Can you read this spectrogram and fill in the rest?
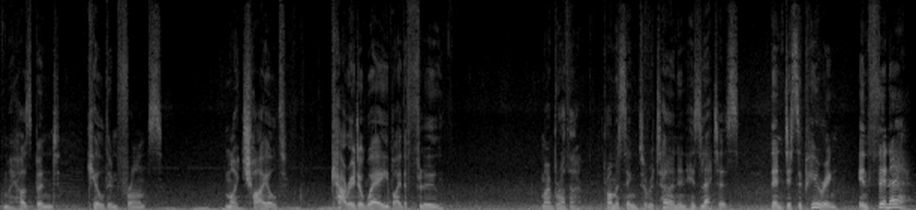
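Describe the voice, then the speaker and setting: A woman with an English accent playing a vengeful, grieving undead vampire sister in a video game, mocking and unhinged, in a theatrical, drawn-out manner. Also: sits low, background noise. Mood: grieving, bitter. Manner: taunting, dramatic, drawn-out.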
